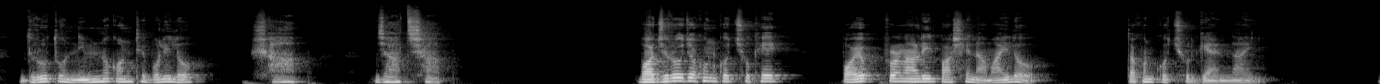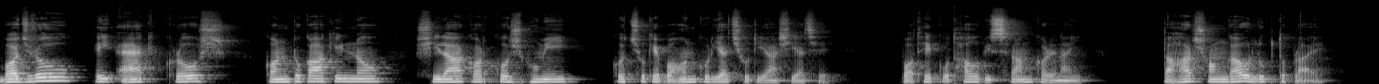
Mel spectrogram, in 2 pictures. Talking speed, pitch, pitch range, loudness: 85 wpm, 120 Hz, 110-135 Hz, -19 LUFS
